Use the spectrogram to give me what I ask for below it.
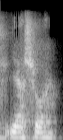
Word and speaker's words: Yeshua: acceptable to him but he prefers to be called 'yeah sure with the jae-sang likho why and the accent on the second syllable yeshua so I shall refer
